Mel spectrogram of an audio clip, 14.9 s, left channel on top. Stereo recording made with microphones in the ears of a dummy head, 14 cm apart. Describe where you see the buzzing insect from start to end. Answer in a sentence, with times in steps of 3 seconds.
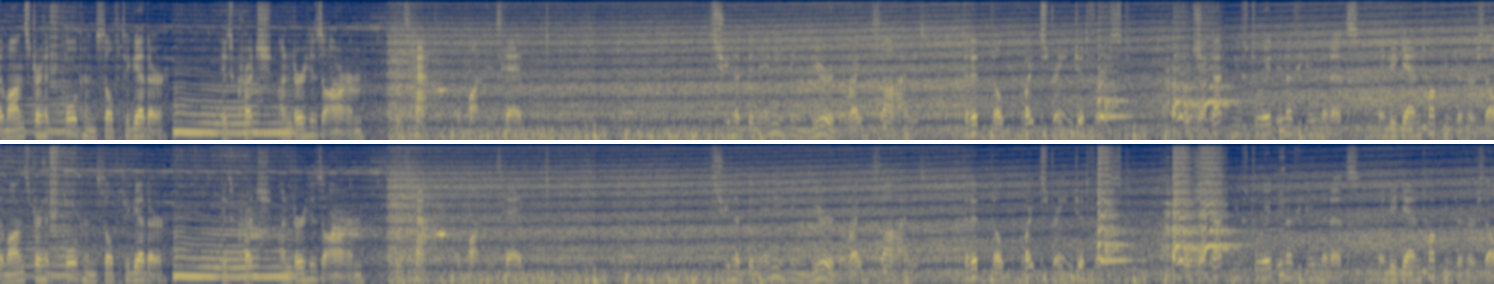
In this clip you hear the buzzing insect on the right from 0 s, in the centre from 3 s and on the left from 6 s.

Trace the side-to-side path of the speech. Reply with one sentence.
You can hear the speech stay put.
